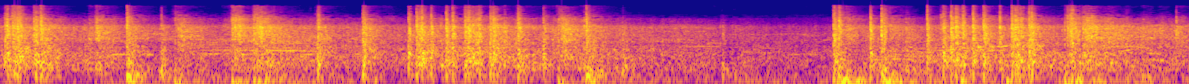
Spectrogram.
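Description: Aerial fireworks bursting: rapid bangs and crackling in a dense volley at the start, thinning out in the middle, then another sudden loud volley a little past six seconds in.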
